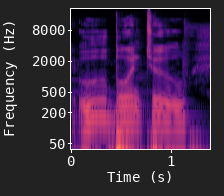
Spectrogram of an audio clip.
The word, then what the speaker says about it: Ubuntu: So let's start using a little bit of Ubuntu Linux, and it's important you say it that way, Ubuntu, because that's the way it's pronounced.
